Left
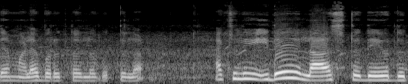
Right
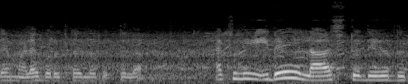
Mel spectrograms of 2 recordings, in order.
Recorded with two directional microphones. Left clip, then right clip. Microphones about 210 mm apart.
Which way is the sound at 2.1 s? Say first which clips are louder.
Left 9 dB; 30° left (ahead or behind).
